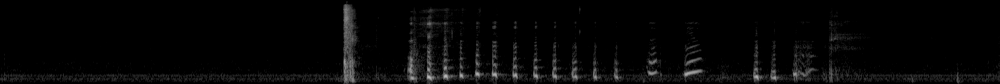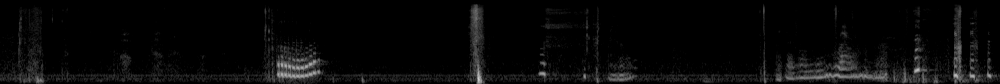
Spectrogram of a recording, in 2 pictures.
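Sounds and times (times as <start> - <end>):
cat sneezing: 3.4 - 3.7, 14.7 - 15.0.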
